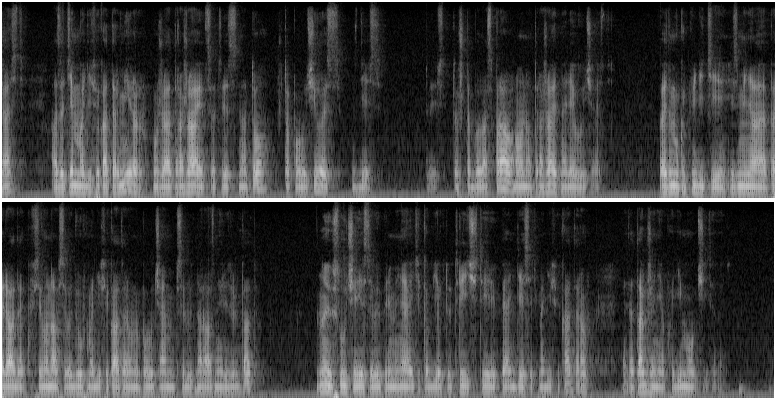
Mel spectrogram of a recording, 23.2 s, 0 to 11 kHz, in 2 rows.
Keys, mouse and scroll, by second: 1.8-3.5 drag, 8.6-10.6 middle drag, 12.1-13.8 drag, 14.6-16.4 drag, 16.7-18.6 middle drag.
